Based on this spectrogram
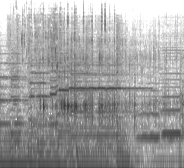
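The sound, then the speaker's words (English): Beer glugs from a can into a glass in one continuous pour straight from overhead, the pitch rising steadily as the glass fills, with fizzy foam crackling near the end. “That may be the best pouring sounds you have yet captured.”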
